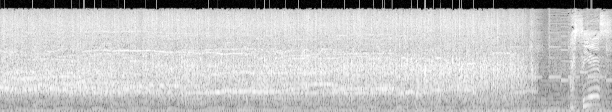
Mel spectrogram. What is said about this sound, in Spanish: Ay, un aplauso para todos ustedes.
